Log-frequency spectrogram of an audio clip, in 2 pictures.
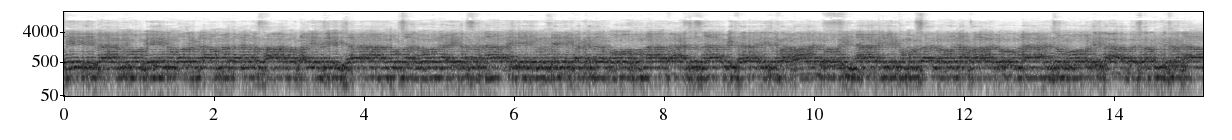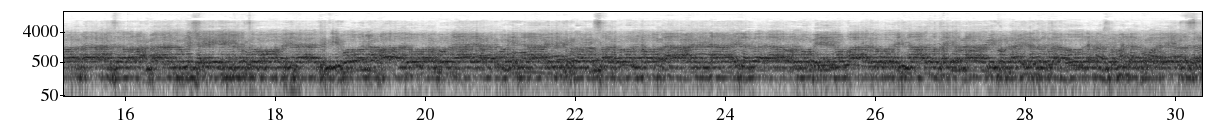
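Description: Sufi samāʿ devotional chanting by male voices, a continuous, sustained chant at an even level with no breaks.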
